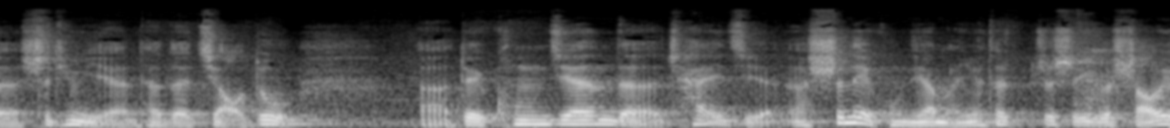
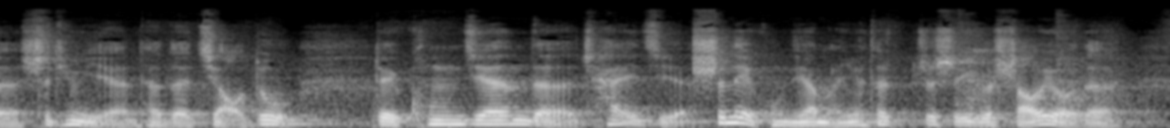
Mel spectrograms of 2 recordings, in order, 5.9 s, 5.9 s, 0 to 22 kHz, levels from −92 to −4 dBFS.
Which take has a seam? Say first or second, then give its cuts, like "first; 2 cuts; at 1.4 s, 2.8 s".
second; 2 cuts; at 1.9 s, 3.5 s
